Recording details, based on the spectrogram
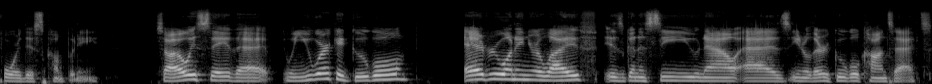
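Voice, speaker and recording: A woman with an American accent, fairly low pitch, ordinary pitch variation and moderate pace in a very clean recording with a silent background. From New Jersey / New York area, US. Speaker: podcast host, former executive assistant. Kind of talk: solo podcast advice talk.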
